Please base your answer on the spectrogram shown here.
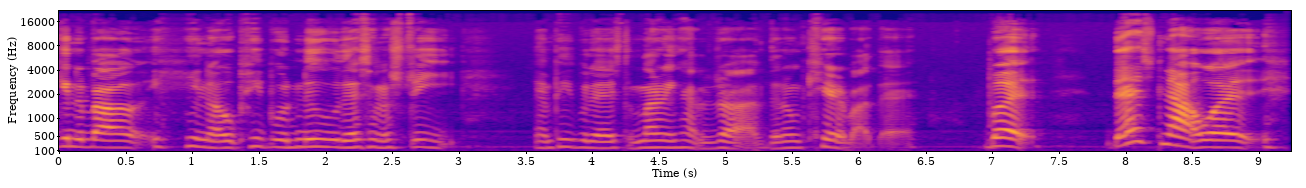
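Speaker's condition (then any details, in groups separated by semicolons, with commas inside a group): Cerebral palsy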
